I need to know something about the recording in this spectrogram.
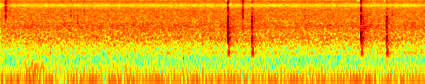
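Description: Computer mouse clicking twice, each click a quick pair of sharp ticks, about a second in and near the end, over a steady low hum. The clicks toggle Lightroom's Split Toning panel on and off to compare before and after.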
